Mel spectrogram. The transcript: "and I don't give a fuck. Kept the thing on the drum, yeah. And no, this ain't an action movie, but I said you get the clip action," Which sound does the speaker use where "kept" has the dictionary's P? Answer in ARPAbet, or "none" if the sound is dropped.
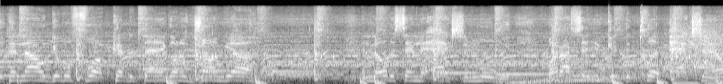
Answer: none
